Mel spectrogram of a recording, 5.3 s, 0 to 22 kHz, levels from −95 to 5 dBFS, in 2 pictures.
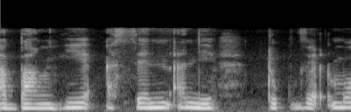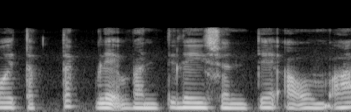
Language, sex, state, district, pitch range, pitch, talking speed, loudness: Mizo, female, Mizoram, Aizawl, 155-170 Hz, 160 Hz, 180 wpm, -18 LUFS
